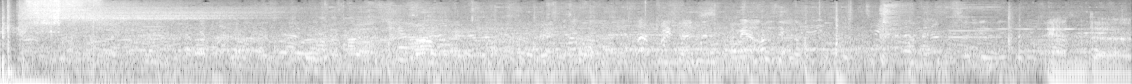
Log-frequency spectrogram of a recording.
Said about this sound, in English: You open up the hatch, and you are surrounded by all noisy, uh, undirected, multicolored um, people.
